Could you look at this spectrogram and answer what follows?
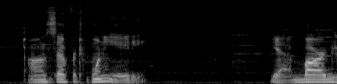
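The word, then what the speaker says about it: Barq's: Yeah, Bargs with a hard G. We don't call it barks around here. I will die on the hill.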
